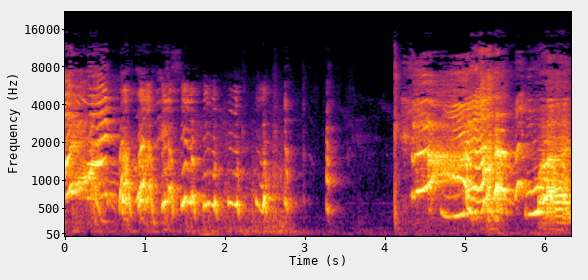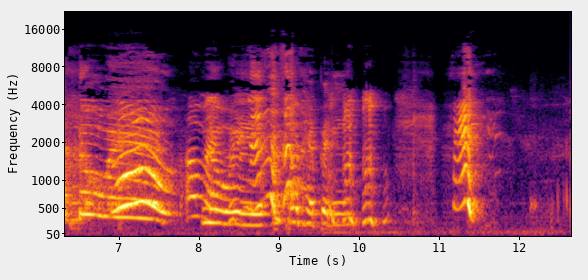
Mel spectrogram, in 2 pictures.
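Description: A second young woman laughs and giggles close by.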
